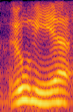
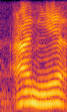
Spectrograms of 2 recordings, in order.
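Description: First: The verb is voweled as a passive form. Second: The verb is voweled as an active form. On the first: The speaker calls it wrong. "هذا لحن" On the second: The speaker calls it right. "هذا الصواب"

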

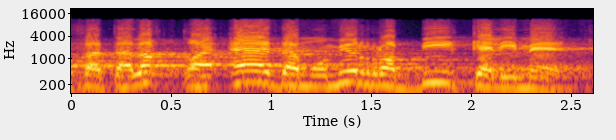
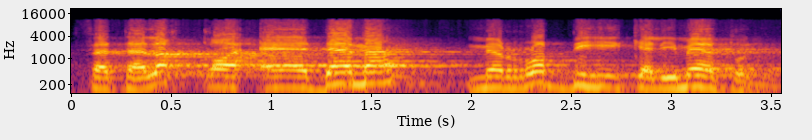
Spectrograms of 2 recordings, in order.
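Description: First: Adam ends in -u; kalimat ends in -in. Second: Adam ends in -a; kalimat ends in -un. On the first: Adam is the one who receives the words. "والقراءة الأخرى" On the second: The words are what is received, by Adam. "نصب لفظة آدم مع رفع كلمات، وهذه قراءة"

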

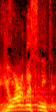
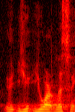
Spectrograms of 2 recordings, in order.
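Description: First: It is said harshly, like a rebuke. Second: It is said softly and gently.

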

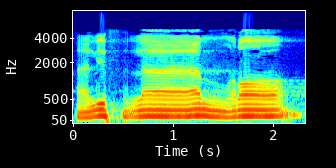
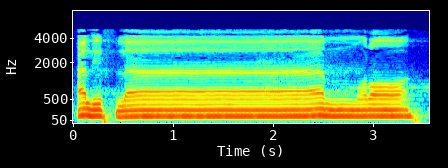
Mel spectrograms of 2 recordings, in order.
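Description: First: The vowel in lam is held briefly. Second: The vowel in lam is drawn out long. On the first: The speaker calls it wrong. "Kalau dibaca dengan dua harokat" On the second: The speaker calls it right. "dengan memanjangkan, dengan ukuran panjang sampai enam harokat"

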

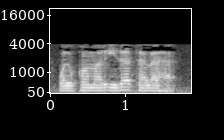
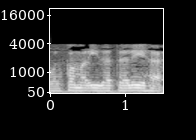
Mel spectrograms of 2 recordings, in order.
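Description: First: The long vowel after t is an open a. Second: The long vowel after t leans toward e.

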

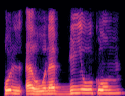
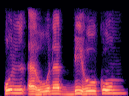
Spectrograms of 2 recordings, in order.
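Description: First: The last hamza is replaced by a y sound. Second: The last hamza is softened, not fully stopped. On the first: "الوجه اللي بعده" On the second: "مع التسهيل والإبدال في الثالثة"

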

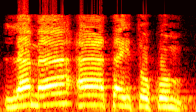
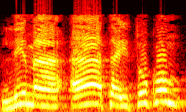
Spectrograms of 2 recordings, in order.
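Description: First: The first word has an a vowel after l. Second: The first word has an i vowel after l.

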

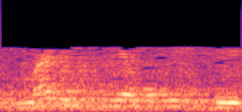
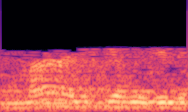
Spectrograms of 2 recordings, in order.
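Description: First: The first vowel of Malik is kept short. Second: The first vowel of Malik is drawn out long. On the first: "Boleh dibaca pendek" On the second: "boleh dibaca Malik yaumiddin dengan panjang"

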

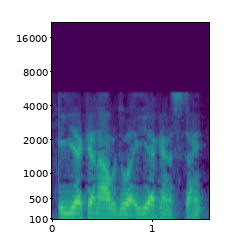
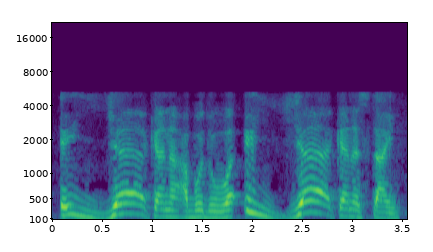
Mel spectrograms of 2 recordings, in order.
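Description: First: The y sound in iyyaka is single, not doubled. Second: The y sound in iyyaka is doubled and held. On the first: The speaker calls it wrong. "ما تقولش" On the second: The speaker calls it right. "إذا فاتتك شدة فقد أثرت في صحة الصلاة"

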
